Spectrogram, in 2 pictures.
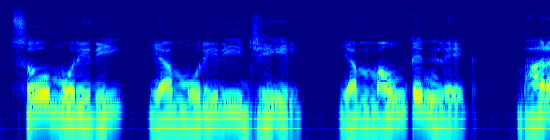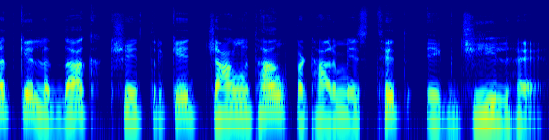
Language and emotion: Hindi, neutral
